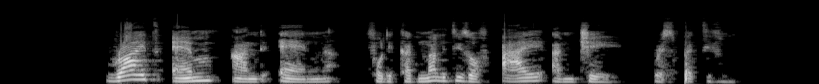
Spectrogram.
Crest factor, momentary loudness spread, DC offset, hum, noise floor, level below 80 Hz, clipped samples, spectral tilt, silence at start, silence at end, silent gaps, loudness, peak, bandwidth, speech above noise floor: 18 dB; 13 LU; under 0.1%; none; under -90 dBFS; -58 dBFS; under 0.1%; -6.5 dB/octave; 1.05 s; 0.85 s; 6.31-6.35 s; -17 LUFS; 0 dBFS; 7.8 kHz; over 73 dB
